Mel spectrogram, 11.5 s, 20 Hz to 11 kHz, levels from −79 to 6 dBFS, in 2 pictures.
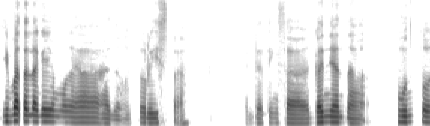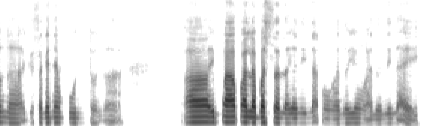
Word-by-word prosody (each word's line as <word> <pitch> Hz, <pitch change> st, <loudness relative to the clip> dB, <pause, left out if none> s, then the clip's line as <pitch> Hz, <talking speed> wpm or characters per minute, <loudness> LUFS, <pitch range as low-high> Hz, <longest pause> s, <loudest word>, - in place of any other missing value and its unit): iba 155 Hz, +3 st, +5 dB
talaga 160 Hz, -1 st, +2 dB
'yung 155 Hz, -1 st, +1 dB
mga 140 Hz, -2 st, -6 dB, 0.5 s
ano, 105 Hz, 0 st, -16 dB
turista 120 Hz, -3 st, -8 dB, 0.7 s
pagdating 120 Hz, +1 st, -15 dB
sa 115 Hz, -1 st, -3 dB
ganyan 140 Hz, 0 st, +3 dB
na 115 Hz, -4 st, -5 dB, 0.4 s
punto 145 Hz, 0 st, -2 dB
na 120 Hz, -1 st, -8 dB, 0.2 s
sa 135 Hz, -, -8 dB
ganyang 130 Hz, 0 st, -4 dB
punto 125 Hz, -, -14 dB
na, -, -, -20 dB, 0.8 s
ah, 140 Hz, +1 st, +5 dB
ipapalabas 140 Hz, -1 st, +5 dB
talaga 125 Hz, -1 st, -2 dB
nila 125 Hz, +2 st, -13 dB
kung 115 Hz, -1 st, -16 dB
ano 110 Hz, +1 st, -12 dB
'yung 125 Hz, -2 st, -10 dB
ano 110 Hz, +1 st, -13 dB
nila, 120 Hz, 0 st, -12 dB
eh. 100 Hz, 0 st, -17 dB
125 Hz, 135 wpm, -21 LUFS, 120-140 Hz, 0.8 s, iba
